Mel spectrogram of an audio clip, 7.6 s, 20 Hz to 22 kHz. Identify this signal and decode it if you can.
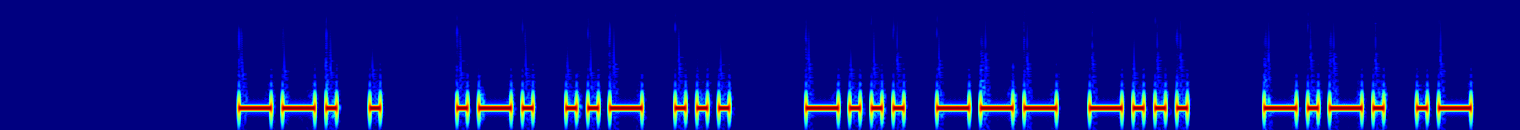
Morse code, heard as a keyed tone, about 22 wpm, 700 Hz. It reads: GE RUS BOB CA
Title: K1USN SST QSO Practice - 22wpm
